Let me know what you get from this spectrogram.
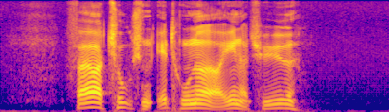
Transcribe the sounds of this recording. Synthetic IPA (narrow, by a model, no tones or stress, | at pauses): fɶɐt͡sʰṵːsn̩e̝d̥hunɐð̞ˠɒ̽e̝̰ːnɒ̽t͡sʰyːʋə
